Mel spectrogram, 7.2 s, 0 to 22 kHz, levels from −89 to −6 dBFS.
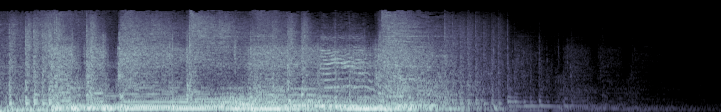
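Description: Nothing here sounds broken, and the gentle fade that begins around 4 seconds in and carries on to the end is just a smooth, deliberate-sounding taper with no click or hard edge.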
